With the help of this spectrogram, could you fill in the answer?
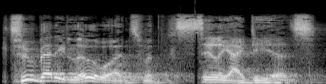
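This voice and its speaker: A man's voice: sits low, sing-song, measured pace. A man voicing a sleepy, childlike, good-natured giant for a video game, with a drowsy, hesitant, whiny delivery. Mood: drowsy, mild. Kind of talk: video game character voice lines. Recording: echoey, long reverb.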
